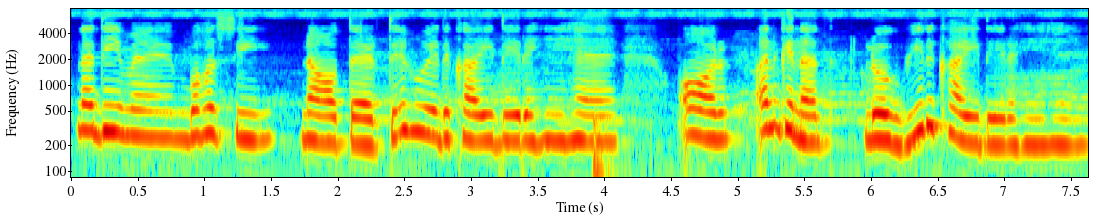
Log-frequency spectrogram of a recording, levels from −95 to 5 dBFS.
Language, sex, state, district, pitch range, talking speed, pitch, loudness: Hindi, female, Jharkhand, Jamtara, 220-260 Hz, 140 wpm, 235 Hz, -15 LUFS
